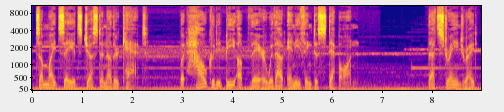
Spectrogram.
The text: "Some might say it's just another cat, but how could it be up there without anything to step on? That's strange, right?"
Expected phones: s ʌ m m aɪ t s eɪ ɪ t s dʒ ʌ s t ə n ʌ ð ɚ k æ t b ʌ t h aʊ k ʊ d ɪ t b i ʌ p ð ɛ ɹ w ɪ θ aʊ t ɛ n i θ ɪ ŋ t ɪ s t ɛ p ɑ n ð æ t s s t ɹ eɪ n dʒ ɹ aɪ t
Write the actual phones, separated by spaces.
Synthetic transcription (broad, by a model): s ʌ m m aɪ t s eɪ ɪ t s dʒ ʌ s t ə n ʌ ð ɚ k æ t b ʌ t h aʊ k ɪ d ɪ t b i ʌ p ð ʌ ɹ w ɪ θ aʊ t ɛ n i θ ɪ ŋ t ɪ s t ɛ p n ð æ t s s t ɹ eɪ n dʒ ɹ aɪ t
